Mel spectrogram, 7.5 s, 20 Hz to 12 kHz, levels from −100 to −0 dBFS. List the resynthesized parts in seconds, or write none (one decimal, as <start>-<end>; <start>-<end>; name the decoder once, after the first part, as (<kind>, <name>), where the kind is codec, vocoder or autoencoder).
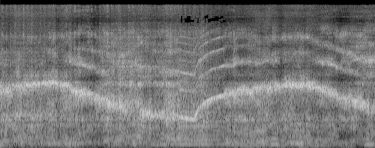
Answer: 0.0-3.6 (codec, SNAC); 4.5-7.5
